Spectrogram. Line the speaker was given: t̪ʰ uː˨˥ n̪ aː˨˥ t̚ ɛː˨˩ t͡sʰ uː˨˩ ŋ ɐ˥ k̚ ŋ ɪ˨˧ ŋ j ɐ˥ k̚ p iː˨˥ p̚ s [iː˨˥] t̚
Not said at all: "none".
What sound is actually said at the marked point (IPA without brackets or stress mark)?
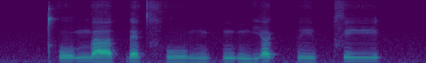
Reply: iː˥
